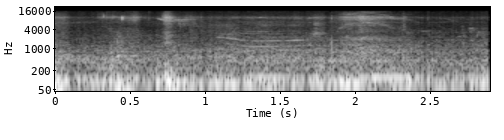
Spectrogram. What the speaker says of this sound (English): You see those cats out there?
